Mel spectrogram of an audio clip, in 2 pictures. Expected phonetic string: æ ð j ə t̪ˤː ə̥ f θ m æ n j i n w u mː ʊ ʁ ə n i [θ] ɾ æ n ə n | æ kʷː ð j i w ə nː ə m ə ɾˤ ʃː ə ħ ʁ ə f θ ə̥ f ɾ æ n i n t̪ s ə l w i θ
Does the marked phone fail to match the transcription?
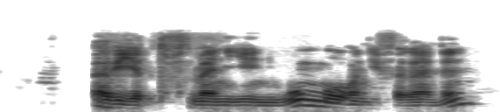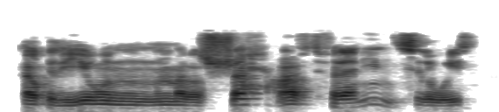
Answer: yes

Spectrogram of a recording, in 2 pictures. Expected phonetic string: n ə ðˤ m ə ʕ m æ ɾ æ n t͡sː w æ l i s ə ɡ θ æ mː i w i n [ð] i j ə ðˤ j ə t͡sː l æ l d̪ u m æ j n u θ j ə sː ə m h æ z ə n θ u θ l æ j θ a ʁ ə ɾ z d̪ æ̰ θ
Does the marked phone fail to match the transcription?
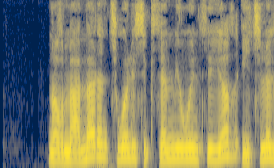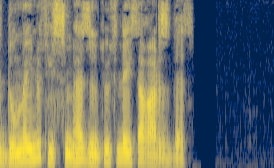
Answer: yes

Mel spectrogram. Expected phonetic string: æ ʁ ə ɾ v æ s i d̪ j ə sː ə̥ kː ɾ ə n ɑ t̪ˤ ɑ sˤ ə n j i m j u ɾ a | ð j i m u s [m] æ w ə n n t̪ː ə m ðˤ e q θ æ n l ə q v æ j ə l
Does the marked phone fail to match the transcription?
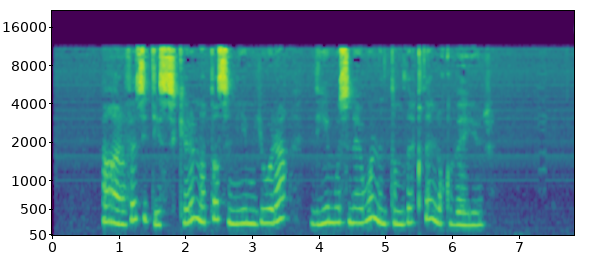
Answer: yes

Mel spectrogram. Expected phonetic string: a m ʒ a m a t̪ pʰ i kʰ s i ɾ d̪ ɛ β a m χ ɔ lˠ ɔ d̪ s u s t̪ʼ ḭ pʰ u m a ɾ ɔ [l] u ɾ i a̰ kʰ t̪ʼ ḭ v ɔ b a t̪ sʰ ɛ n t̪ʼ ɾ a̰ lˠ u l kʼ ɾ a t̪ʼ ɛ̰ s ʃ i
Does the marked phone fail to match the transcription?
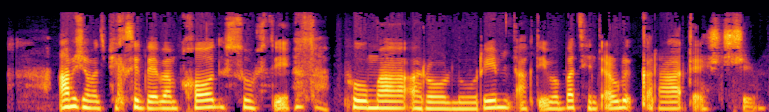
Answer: no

